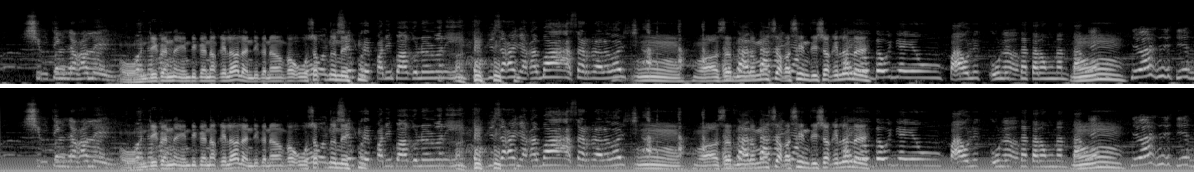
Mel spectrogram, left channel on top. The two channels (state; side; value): noise; right; hum, 8 dB below the sound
